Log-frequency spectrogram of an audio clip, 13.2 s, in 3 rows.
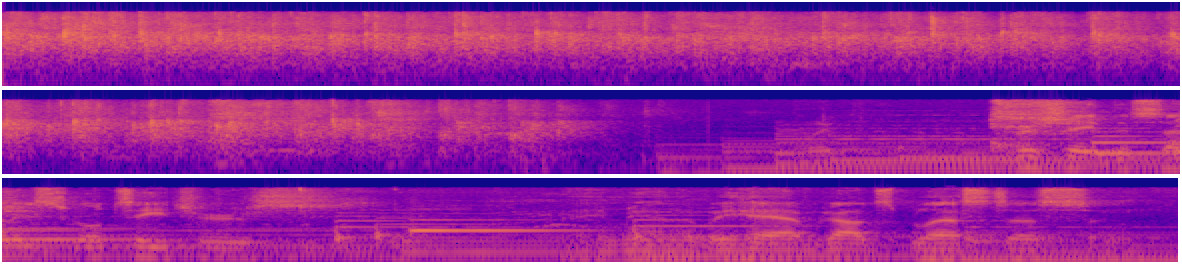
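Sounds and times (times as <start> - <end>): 
room full of people clapping: 0.0 - 6.9
speech: 8.3 - 13.1.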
